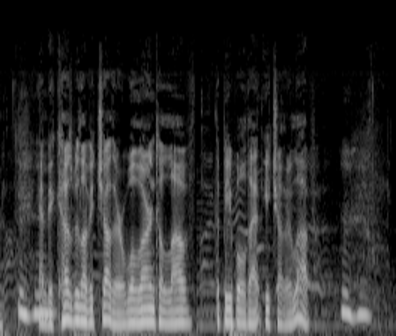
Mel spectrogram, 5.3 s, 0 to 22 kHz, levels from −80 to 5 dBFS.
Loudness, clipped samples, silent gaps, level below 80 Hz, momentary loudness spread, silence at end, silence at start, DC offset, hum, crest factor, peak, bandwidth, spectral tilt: -23 LUFS; under 0.1%; none; -48 dBFS; 11 LU; 0.3 s; 0 s; under 0.1%; none; 16 dB; -6 dBFS; 13.5 kHz; -6 dB/octave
